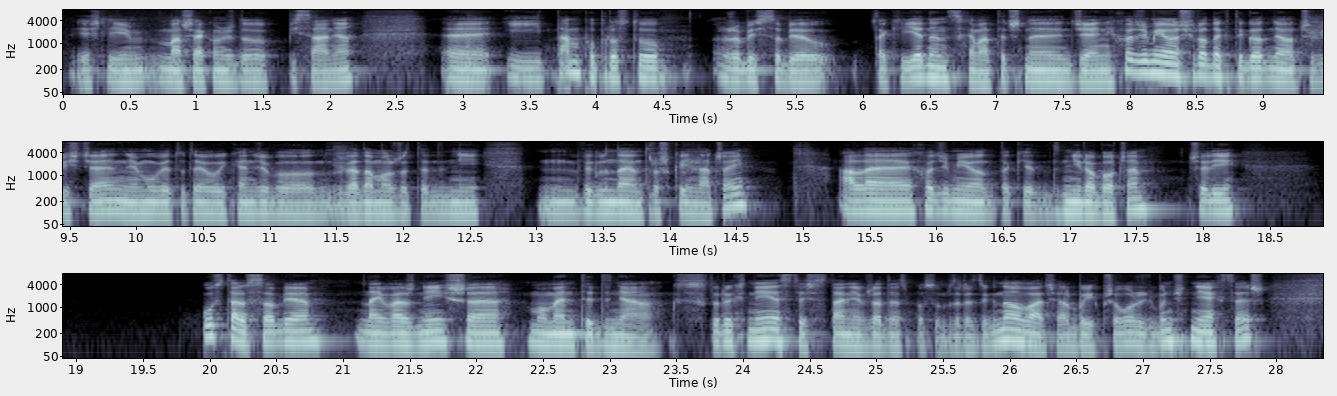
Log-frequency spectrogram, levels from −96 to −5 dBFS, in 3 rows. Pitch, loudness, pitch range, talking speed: 100 Hz, -30 LUFS, 95-115 Hz, 135 wpm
